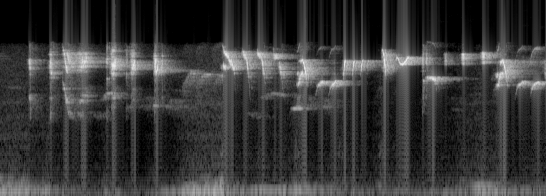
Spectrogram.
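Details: Full 'teler' song of an Orange-headed thrush: a rapid, dense medley of very high chirps and whistled slurs running almost without pause, over a soft low background hum.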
